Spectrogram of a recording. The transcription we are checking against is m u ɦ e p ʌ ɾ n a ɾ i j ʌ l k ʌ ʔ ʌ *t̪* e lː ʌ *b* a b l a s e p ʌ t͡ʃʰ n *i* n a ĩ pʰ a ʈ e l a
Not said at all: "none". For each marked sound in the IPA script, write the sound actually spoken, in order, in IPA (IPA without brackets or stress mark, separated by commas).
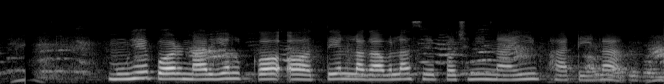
t̪, ɡ, i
